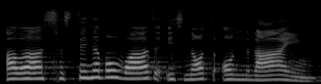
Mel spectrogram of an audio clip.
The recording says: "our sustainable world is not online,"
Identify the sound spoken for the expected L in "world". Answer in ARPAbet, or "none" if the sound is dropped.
none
